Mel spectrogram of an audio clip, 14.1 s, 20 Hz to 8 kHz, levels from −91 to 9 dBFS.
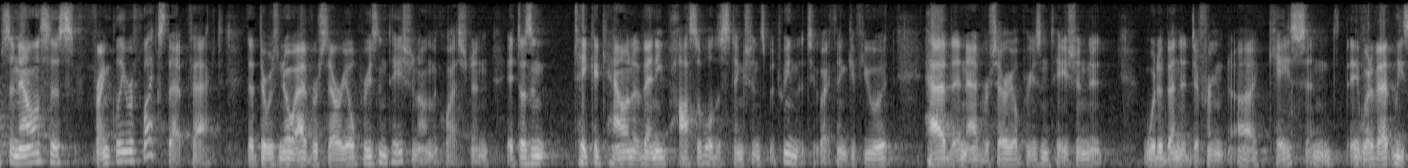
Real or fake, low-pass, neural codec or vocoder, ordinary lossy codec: real; 7.2 kHz; none; MP3, 48 kbps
